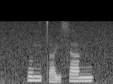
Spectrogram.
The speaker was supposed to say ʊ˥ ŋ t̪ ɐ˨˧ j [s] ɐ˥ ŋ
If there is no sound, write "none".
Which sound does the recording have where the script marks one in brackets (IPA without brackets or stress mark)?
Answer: s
